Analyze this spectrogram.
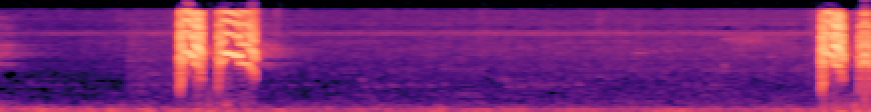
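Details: A single harsh doubled screech from a green ringneck parrot, then silence, then the start of another squawk.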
